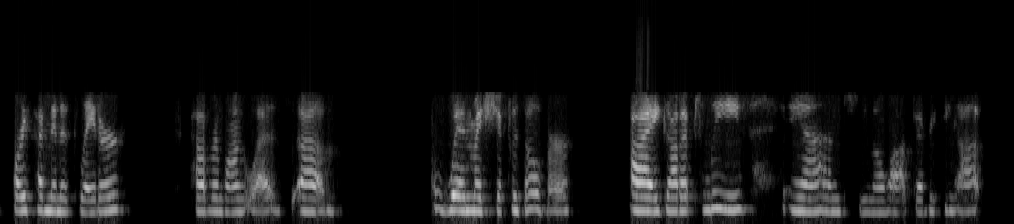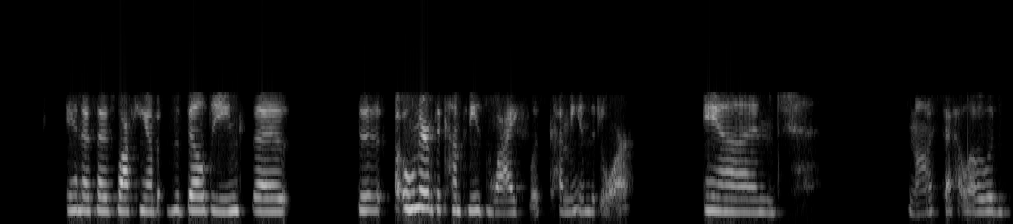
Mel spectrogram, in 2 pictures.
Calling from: Utah, United States; I'm calling from Utah.

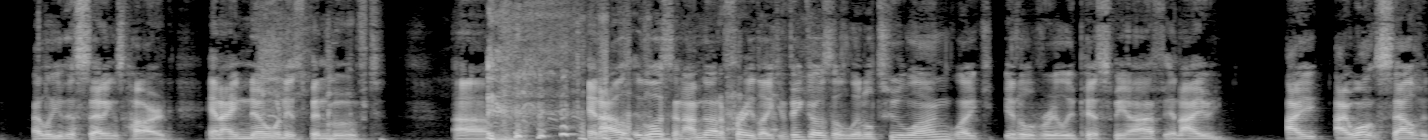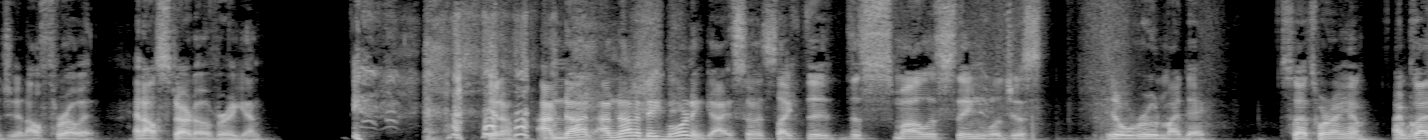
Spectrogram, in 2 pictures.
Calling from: Nashville, Tennessee, United States; I am in beautiful Nashville, Tennessee.

